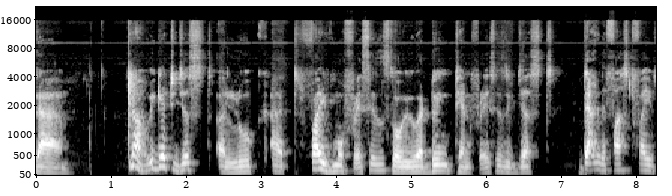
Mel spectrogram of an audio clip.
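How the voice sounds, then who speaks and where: Slow, mellow Kenyan man teaching. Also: mid-range voice, a little hiss or hum. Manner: chatty, laughs often, repeats phrases slowly. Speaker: teacher of a video lesson. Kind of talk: casual video lesson.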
